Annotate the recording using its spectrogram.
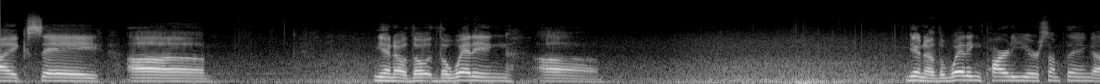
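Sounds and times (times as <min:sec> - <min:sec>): wind on microphone: 0:02.0 - 0:09.4.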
